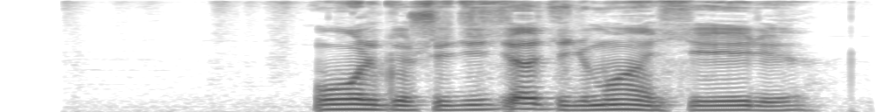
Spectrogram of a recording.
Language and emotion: Russian, sad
